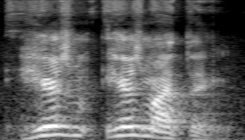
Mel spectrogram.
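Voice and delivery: ordinary talk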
